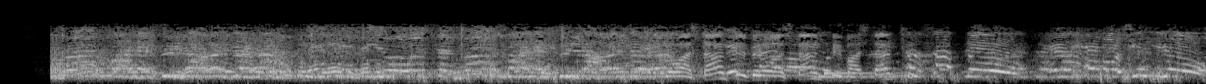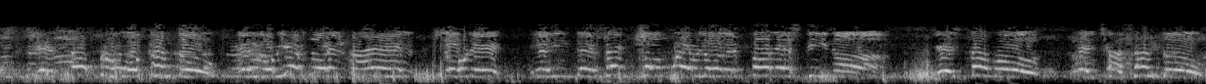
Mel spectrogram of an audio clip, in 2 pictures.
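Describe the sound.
A large crowd of young protesters shouts and chants continuously in city streets, voices overlapping loudly with rhythmic bursts of yelling throughout.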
